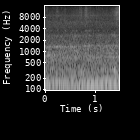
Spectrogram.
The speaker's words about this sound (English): And now we are catching this bus. This is the bus I take to go home from the office when I work late.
